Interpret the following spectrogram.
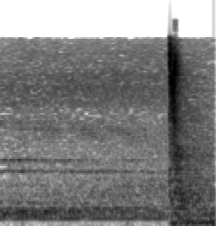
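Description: Logo ident sound design: a steady low drone with a faint held tone, then a sharp whoosh-hit near the end, after which a deep bass rumble comes in under the music.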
